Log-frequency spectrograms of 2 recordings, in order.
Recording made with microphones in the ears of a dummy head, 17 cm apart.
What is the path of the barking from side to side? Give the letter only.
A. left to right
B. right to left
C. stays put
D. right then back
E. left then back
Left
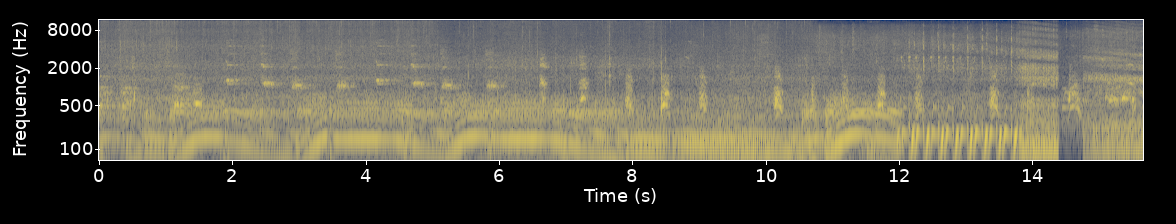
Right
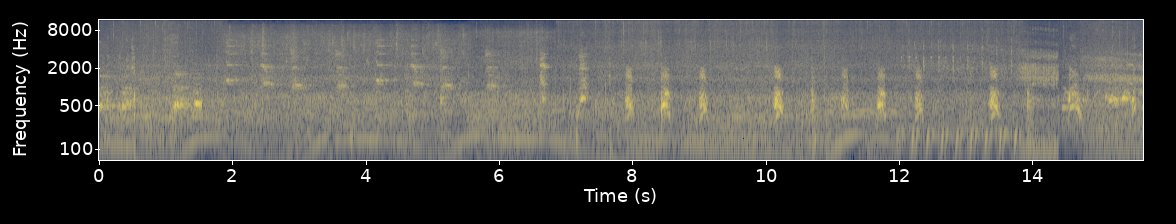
C.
